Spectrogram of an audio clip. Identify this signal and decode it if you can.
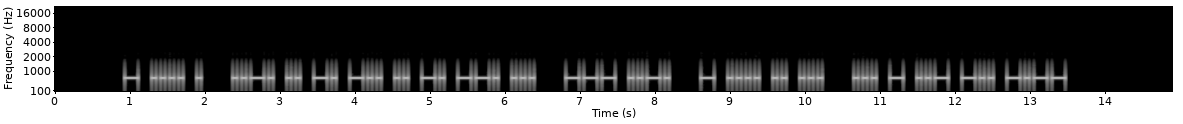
Morse code, heard as a keyed tone, about 20 wpm, 700 Hz. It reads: THE FINDINGS OF THIS STUDY
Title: Sets of 5 Words Encore2 20wpm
